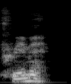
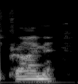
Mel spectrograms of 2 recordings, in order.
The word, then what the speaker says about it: primer: Basically, in American English, it seems to be pronounced Primer. – Uh-huh. – So perhaps that's why, but in British English, it's always going to be referred to as Primer.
